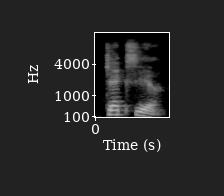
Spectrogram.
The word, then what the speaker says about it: Czechia: Czecha. How do you say it? Do you know? Czechoslovakia. Not Czechoslovakia. Czechia.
